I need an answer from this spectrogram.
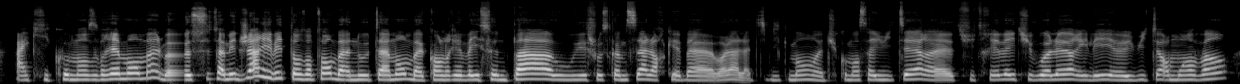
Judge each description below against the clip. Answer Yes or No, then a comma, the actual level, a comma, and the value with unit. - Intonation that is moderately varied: No, narrow, 2.0 semitones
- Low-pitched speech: No, high, 215 Hz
